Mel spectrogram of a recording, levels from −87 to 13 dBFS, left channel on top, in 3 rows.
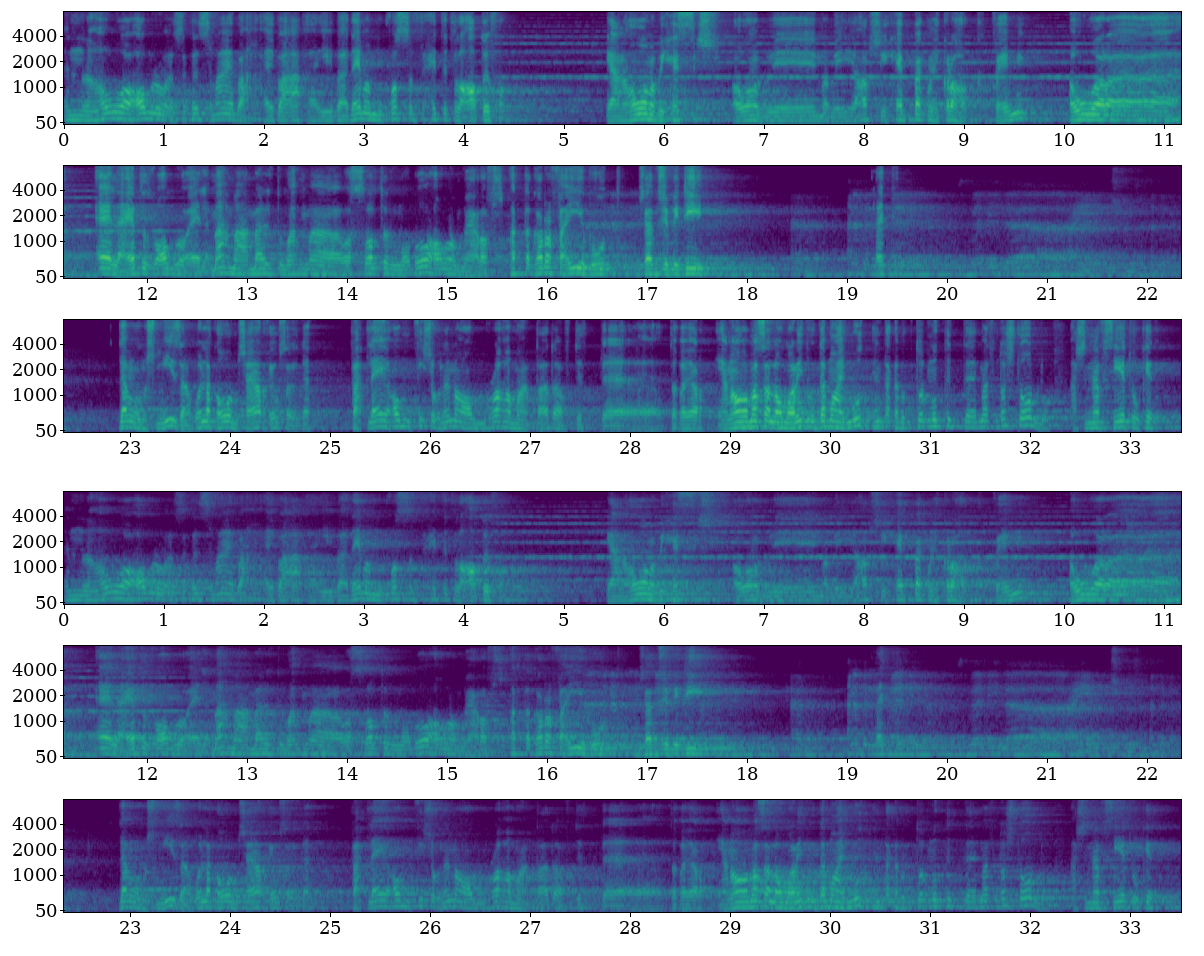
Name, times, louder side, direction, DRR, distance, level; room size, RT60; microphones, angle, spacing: voice 1, 0.0-4.4 5.4-9.7 10.1-11.2 11.5-16.7 16.9-17.7 19.3-19.4 22.9-24.8 25.2-33.3, left 6 dB, 85° left, 15 dB, 0.4 m, -28 dB
Bowed string instrument, 3.9-12.3, left 2 dB, 45° left, 1.7 m, -47 dB
voice 2, 10.6-11.4 16.4-18.1 18.4-18.7 19.0-22.4, equal, 30° right, -3 dB, 1.6 m, -42 dB
12.5 x 5.2 x 8.3 m, 2.9 s
head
